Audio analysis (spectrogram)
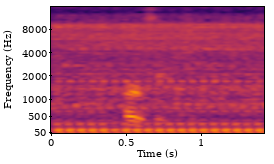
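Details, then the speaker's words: Honda FourTrax 300 ATV bought for $200 at auction, first run after sitting: steady, even single-cylinder putter about twelve beats a second, no knocks or misses, "sounds like a sewing machine"; brakes not working. Normal idle. "sounds like a sewing machine sitting there running so well hopefully you guys enjoyed today's video we got our $200 Honda running and I couldn't be happier"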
